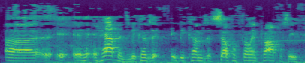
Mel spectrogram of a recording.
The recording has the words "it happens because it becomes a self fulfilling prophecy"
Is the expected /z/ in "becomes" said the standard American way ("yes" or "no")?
yes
